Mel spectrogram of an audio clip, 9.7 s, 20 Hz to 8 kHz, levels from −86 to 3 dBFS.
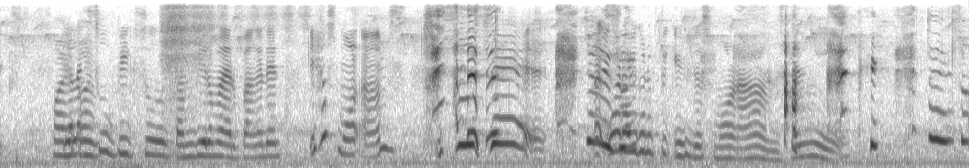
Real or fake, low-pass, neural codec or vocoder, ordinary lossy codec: real; 7.2 kHz; none; none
